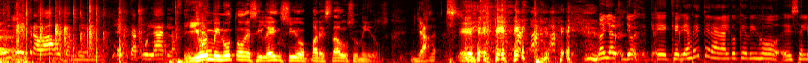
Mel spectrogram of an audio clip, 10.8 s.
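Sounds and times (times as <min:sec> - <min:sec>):
rhythmic clapping: 0:00.0 - 0:02.5
speech: 0:01.9 - 0:10.7
laughter: 0:06.2 - 0:08.9.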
